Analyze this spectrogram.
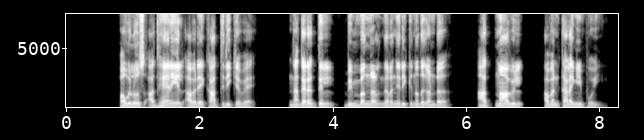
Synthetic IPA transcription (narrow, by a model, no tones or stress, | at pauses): pɐʋulo̞ːsɐ̰d̪ʱe̞ːnɐjilʔɐ̰ʋɐɾe̞kaːt̪ːiɾikʲːɐʋe̞̰ | nɐɡɐɾɐt̪ːilbimbɐŋːɐɭnirɐɲːɐɾikʲːunːɐðɨkɐɳɖɨ | a̰ːt̪̚maːʋil | ɐʋɐnkɐlɐŋːipːo̞ːjḭ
